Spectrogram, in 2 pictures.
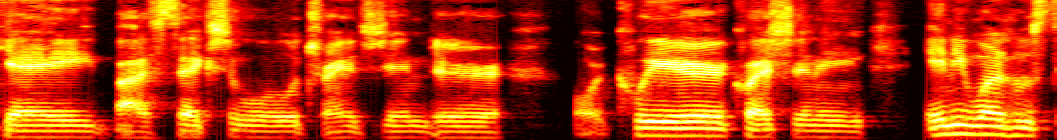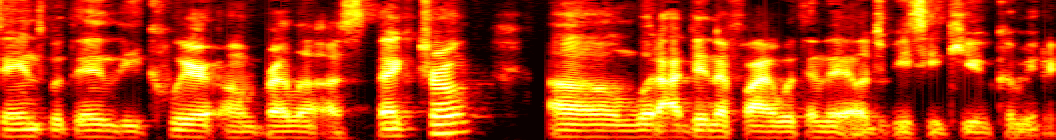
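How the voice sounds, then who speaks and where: An unremarkable speaking voice from a man with an American accent, fairly low in pitch with ordinary pitch variation. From Winston-Salem, North Carolina. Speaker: rapper and LGBTQ advocate. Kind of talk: interview.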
